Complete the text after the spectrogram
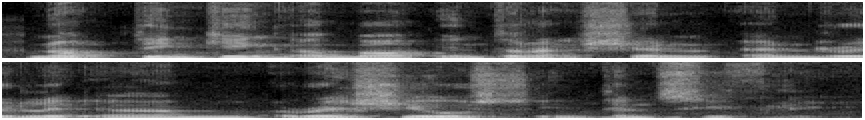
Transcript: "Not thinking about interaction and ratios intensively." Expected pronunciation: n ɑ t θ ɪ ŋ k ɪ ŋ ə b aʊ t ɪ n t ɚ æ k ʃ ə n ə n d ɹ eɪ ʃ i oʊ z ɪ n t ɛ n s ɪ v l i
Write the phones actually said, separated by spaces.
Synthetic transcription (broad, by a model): n ɑ t t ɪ ŋ k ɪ ŋ ə b aʊ t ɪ n t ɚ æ k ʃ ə n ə n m ɹ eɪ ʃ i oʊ s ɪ n t ɛ n s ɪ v l i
